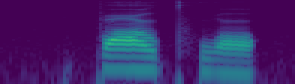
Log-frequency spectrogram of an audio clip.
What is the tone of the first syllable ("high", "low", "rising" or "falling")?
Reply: high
